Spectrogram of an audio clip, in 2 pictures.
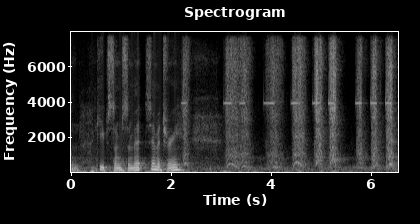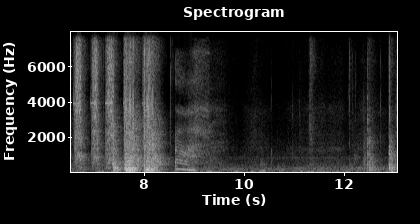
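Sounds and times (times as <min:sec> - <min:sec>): ratcheting screwdriver rasping: 0:03.1 - 0:07.5.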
